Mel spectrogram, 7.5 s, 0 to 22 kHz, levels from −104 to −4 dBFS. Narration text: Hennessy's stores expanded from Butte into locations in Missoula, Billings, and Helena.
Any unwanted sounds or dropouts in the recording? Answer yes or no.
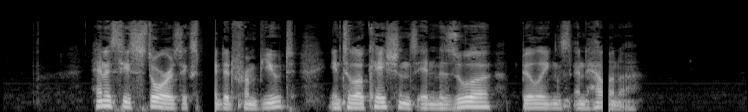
yes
